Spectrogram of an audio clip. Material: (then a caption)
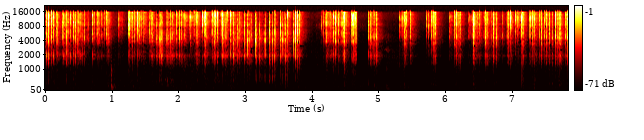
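Glass. Long acrylic nails tap and scratch quickly on a large glass Yankee Candle jar filled with red wax and topped with a glass lid. The result is a dense stream of quiet, bright, clicky ticks and scratchy rasps with almost no low end and no ring. The sound is broken by a few short pauses in the second half.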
